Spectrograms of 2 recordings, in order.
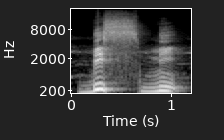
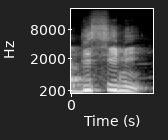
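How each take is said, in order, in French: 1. Le s et le m sont liés sans voyelle. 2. Une voyelle supplémentaire est insérée entre le s et le m. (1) "Bismi. Pas bisimi" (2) "Pas bisimi"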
